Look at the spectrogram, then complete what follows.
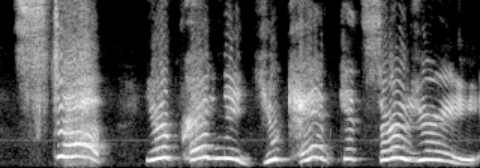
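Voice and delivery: high, loud, urgent yell to stop her; frantic yell. Retold or imitated. Doctor running up to stop the patient: a high, loud yell. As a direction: shout her to a halt before surgery, high and loud.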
